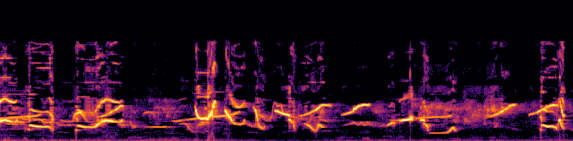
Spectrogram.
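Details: Oriental magpie-robin, a champion contest bird with past wins, delivering rich whistled phrases with sweeping slurs, some rising and some falling, mixed with short sharp notes and brief pauses.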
